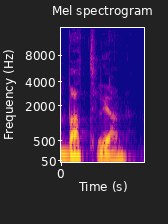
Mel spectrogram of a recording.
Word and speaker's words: Batljan: Nej, nu sa jag faktiskt fel på efternamnet. Hur skulle jag uttala efternamnet, Ilja? Batljan. Batljan.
